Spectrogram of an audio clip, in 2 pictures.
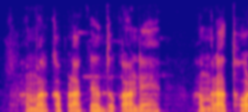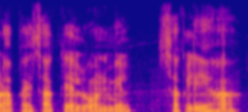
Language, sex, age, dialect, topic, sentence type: Magahi, male, 18-24, Western, banking, question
